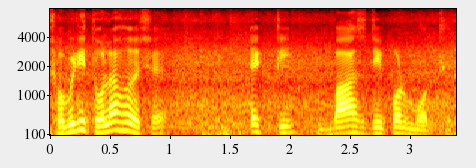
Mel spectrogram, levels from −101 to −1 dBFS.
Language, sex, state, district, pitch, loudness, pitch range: Bengali, male, West Bengal, Kolkata, 140 Hz, -17 LUFS, 135-150 Hz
